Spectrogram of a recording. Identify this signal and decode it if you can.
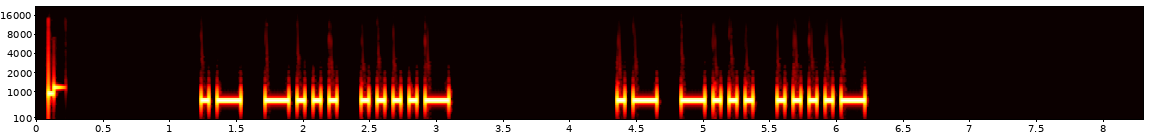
Morse code, heard as a keyed tone, about 20 wpm, 700 Hz. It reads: AB4 AB4
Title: USA Call Sign Prefixes - Repeated 2x - 20wpm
